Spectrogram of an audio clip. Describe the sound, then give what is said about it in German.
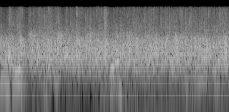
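Applause from an audience at a stage presentation at a trade fair, a continuous crackle of many hands clapping at steady strength, with a voice faintly audible beneath it. “Danke für den Applaus.”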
